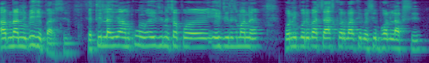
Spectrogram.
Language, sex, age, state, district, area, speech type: Odia, male, 30-45, Odisha, Bargarh, urban, spontaneous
